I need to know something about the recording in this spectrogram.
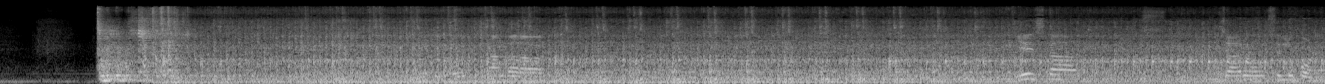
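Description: A tractor engine runs with a steady, loud rumble.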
